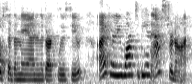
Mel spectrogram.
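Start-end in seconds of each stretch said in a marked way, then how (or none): 1.9-3.7 higher, a touch brighter man's voice; lightly voiced official. Official in blue suit to the boy, light voiced. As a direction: lightly play the space official.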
